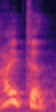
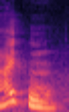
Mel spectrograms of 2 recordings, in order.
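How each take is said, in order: First: The word is said in a British accent. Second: The word is said in an American accent. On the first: "영국에서" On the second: "미국에서는"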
